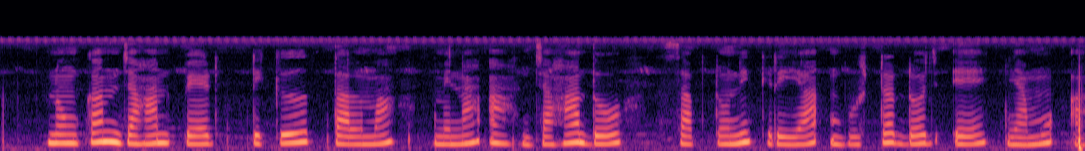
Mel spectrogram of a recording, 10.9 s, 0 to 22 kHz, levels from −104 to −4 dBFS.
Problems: background sounds at intervals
